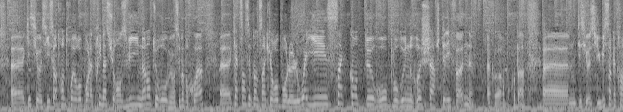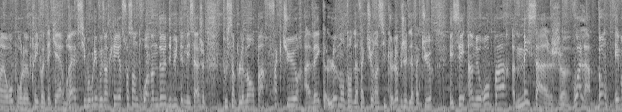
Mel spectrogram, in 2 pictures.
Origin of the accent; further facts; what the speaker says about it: Portugal; Non, il y a que moi qui peux faire ça parce que je suis portugais.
